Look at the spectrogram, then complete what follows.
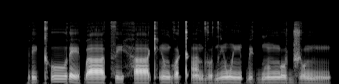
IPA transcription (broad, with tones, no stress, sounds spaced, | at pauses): ɾ i˨ kʼ uː˦ ɾ e˨ ɓ aː˦ t͡s i˦ h aː˨ kʼ ĩ˦ ɡʷ a˦ kʼ ã˨ d ʊ˨ d ĩ˦ w ĩ˦ ɓ ɪ˦ ɡ͡b ũ˦ ŋ o˦ d͡ʒ o˦ ŋ ĩ˨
